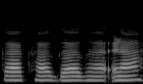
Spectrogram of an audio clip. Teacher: ये हमारे कंठ से बोले जाते हैं, इसलिए इनको हम कंठ वर्ण बोलते हैं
